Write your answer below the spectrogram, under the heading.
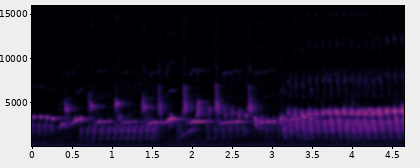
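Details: Canaries' morning song of repeated short, sharp downslurred chips over a rolling trill, changing into a fast, loud, even trill toward the end.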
